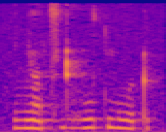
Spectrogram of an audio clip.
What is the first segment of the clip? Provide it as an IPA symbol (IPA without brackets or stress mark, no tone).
ʎ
